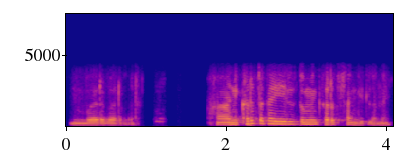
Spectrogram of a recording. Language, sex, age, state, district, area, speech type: Marathi, male, 18-30, Maharashtra, Sangli, urban, conversation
